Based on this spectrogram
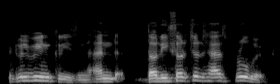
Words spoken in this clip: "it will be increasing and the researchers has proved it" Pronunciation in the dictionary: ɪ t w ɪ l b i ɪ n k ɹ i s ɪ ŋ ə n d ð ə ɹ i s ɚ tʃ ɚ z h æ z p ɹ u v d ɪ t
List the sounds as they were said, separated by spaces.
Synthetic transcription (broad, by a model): ɪ t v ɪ l b i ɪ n k ɹ i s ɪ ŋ ə n d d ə ɹ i s ɚ tʃ ɚ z h æ z p ɹ u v ɪ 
